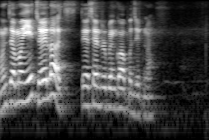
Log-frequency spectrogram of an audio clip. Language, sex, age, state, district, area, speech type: Nepali, male, 45-60, West Bengal, Darjeeling, urban, spontaneous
